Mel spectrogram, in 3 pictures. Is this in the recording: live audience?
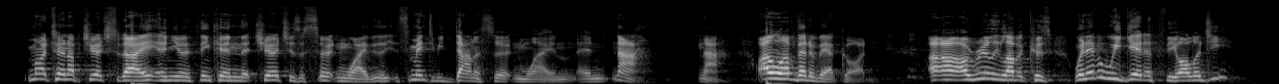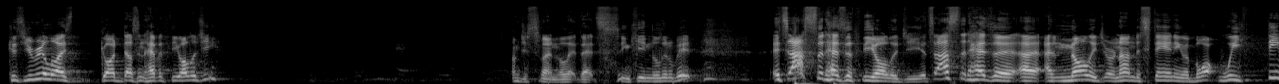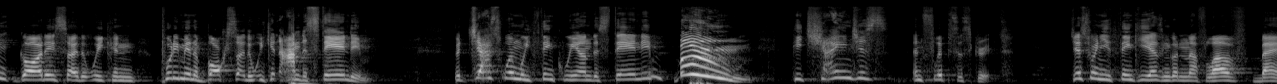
yes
